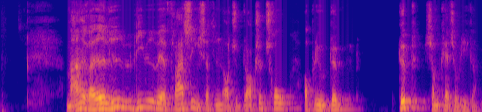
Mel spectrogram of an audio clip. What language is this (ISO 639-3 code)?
dan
